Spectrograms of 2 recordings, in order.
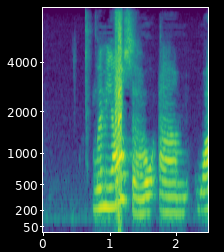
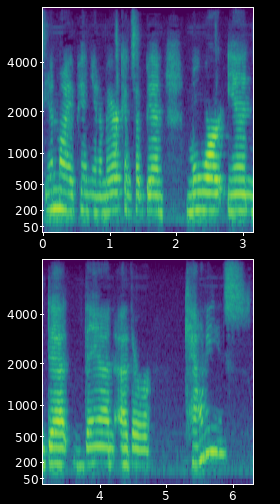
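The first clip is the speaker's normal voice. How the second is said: halting read with restarts and stumbles; confused reading; 2 semitones lower than usual. Shown as a demonstration. Employer trying to read a student's garbled sentence, confused. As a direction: stumble through it, puzzled by the wording. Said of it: "is gonna read this".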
